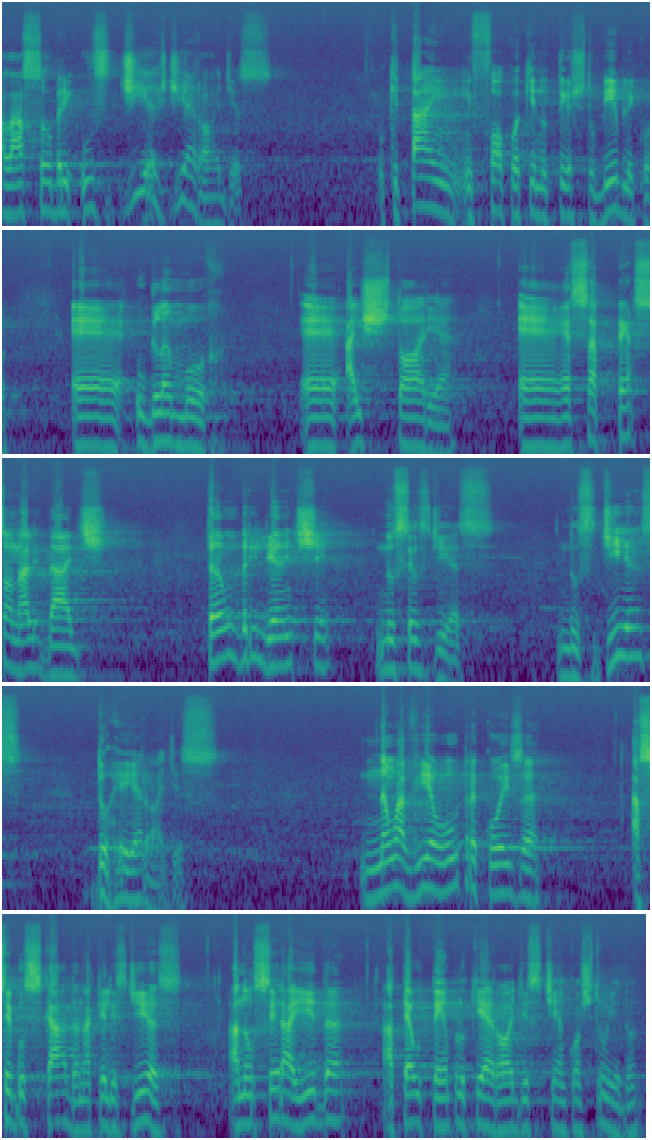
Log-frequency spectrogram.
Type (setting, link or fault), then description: setting, large echoing room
